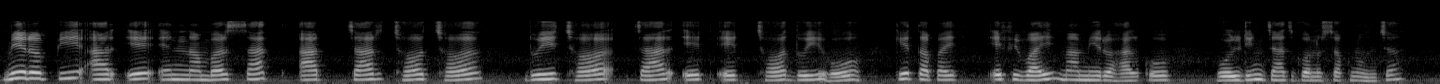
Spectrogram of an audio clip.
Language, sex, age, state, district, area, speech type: Nepali, female, 30-45, West Bengal, Darjeeling, rural, read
